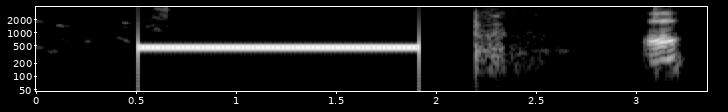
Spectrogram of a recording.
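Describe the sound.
A steady, single-pitch telephone tone plays while a call is being dialed. It holds unbroken for about a second and a half, and then voices begin talking.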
